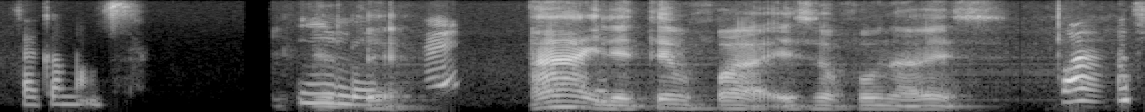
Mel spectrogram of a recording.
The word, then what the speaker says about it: il était une fois: Sauf qu'on prononce il était une fois. Pourquoi on dit il était une fois? Parce qu'il y a le T.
